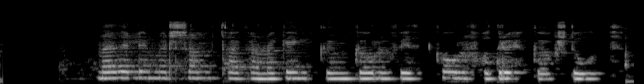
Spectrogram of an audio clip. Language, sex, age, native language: Icelandic, female, 11, Icelandic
